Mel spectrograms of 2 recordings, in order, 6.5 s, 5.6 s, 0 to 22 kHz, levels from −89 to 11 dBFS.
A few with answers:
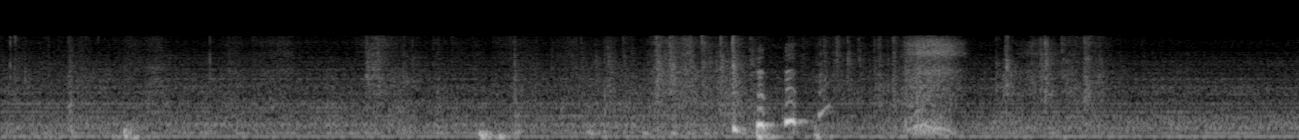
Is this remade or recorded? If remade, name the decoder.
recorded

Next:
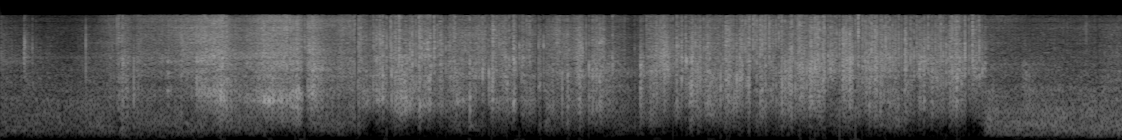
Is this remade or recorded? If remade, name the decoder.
remade, codec, SNAC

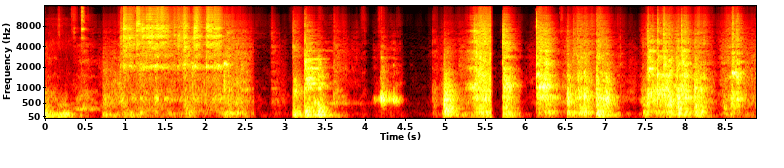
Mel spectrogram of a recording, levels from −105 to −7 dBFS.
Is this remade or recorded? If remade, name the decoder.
remade, autoencoder, DAC-VAE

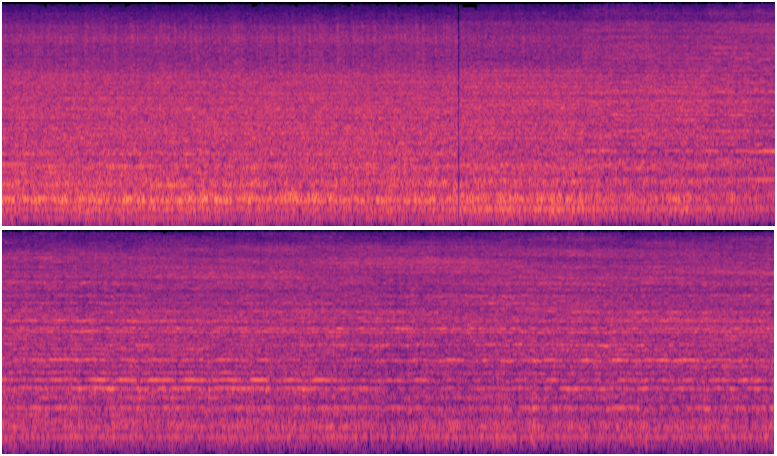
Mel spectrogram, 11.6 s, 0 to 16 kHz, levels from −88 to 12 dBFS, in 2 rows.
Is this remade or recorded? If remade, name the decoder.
recorded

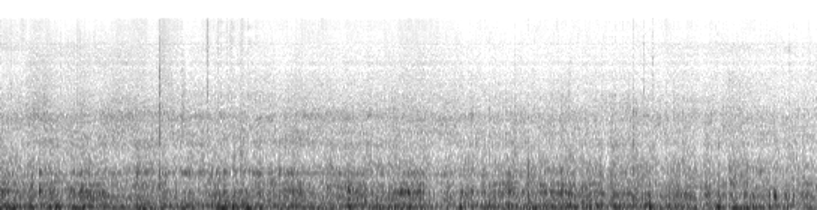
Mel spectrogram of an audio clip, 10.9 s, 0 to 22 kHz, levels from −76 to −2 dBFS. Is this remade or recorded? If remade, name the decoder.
remade, codec, SNAC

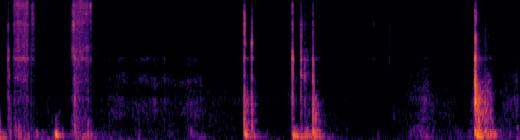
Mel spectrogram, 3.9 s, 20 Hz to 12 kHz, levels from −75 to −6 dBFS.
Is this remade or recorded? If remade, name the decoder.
remade, codec, SNAC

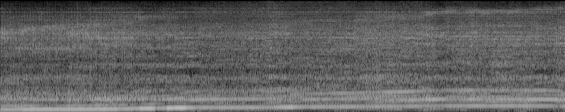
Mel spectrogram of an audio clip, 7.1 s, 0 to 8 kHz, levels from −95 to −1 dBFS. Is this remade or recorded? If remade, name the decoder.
remade, codec, SNAC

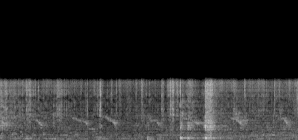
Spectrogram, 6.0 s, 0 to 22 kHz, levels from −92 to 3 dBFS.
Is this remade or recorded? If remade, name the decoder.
remade, vocoder, WaveNeXt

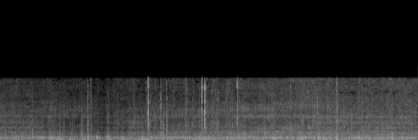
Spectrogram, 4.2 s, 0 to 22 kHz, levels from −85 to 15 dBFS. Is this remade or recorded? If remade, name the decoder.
recorded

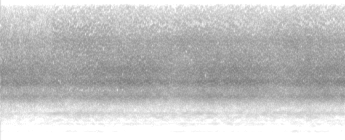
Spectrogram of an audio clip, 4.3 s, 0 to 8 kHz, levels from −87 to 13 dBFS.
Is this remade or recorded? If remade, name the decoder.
remade, vocoder, Vocos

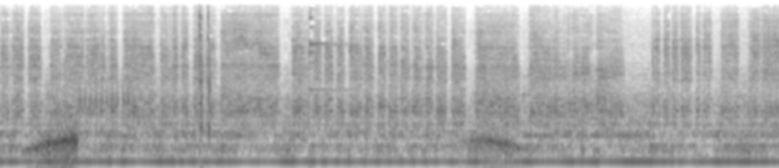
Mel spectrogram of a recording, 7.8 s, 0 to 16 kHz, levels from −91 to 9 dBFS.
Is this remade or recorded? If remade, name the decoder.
recorded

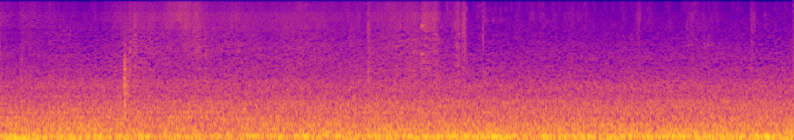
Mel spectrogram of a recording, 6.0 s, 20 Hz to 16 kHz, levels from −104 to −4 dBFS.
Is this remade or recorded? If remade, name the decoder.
recorded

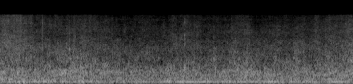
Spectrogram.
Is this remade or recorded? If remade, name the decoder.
remade, codec, HILCodec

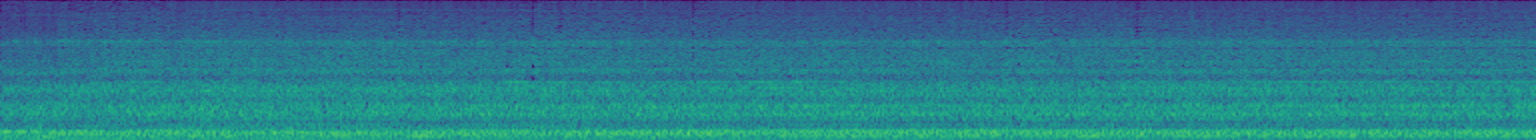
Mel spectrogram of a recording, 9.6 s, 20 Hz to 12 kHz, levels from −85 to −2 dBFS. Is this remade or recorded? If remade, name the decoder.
recorded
